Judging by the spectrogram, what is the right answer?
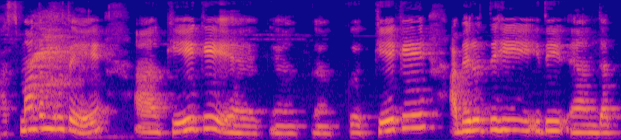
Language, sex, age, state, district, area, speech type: Sanskrit, female, 30-45, Telangana, Ranga Reddy, urban, spontaneous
